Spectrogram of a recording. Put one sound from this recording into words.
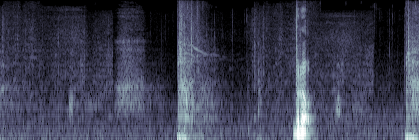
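A bowstring twangs as an arrow is shot.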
